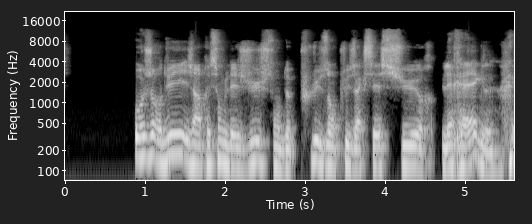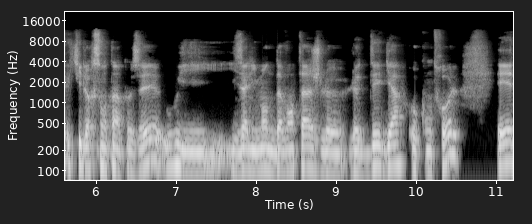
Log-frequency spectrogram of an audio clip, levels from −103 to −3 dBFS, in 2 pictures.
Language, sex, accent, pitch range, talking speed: French, male, French, 105-125 Hz, 155 wpm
